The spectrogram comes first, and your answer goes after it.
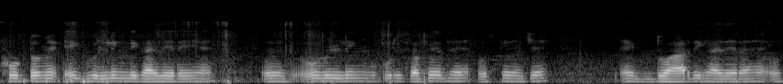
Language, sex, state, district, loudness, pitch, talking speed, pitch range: Hindi, male, Bihar, Jahanabad, -23 LUFS, 140 Hz, 175 wpm, 135-145 Hz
